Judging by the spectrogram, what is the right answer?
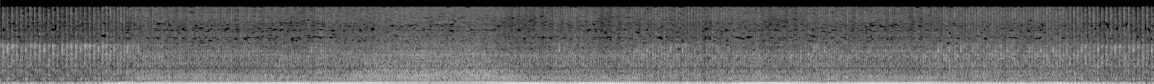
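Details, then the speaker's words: Toyota Hiace LH11 diesel (2L) pickup during engine tuning: idle rises and falls every few seconds with lumpy shaky knock underneath; better than before, but a camshaft or unevenly spraying injector nozzle suspected, not confirmed. "Suaranya udah agak mantap, tapi ada suara kayak bubuknya gitu, atau bisa jadi dari nozzle ada yang kurang abot."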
